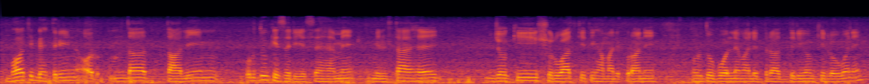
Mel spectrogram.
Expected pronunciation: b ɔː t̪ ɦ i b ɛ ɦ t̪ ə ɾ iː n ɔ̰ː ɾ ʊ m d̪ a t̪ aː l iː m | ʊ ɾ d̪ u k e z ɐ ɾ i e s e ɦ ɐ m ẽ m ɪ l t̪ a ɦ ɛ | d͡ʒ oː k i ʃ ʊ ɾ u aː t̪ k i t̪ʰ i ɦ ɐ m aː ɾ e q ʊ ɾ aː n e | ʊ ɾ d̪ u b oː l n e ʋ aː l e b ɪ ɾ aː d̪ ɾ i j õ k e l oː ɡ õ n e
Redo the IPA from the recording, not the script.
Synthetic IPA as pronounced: b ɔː t̪ ɦ i b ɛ ɦ t̪ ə ɾ iː n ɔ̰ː ɾ ʊ m d̪ a t̪ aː l iː m | ʊ ɾ d̪ u k e z ɐ ɾ i e s e ɦ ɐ m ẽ m ɪ l t̪ a ɦ ɛ | d͡ʒ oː k i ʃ ʊ ɾ u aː t̪ k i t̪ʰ i ɦ ɐ m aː ɾ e p ʊ ɾ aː n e | ʊ ɾ d̪ u b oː l n e ʋ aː l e b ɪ ɾ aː d̪ ɾ i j õ k e l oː ɡ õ n e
